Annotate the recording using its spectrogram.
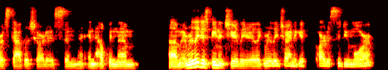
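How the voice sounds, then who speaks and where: Over a quiet background, a man with an American accent speaks at a fairly low pitch. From Pennsylvania. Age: 30s. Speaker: nonprofit founder. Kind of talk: panel discussion.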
